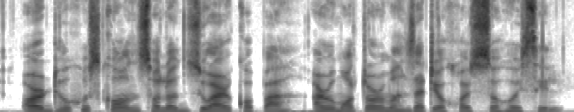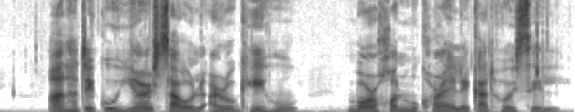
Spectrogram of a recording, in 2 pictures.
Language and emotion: Assamese, neutral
